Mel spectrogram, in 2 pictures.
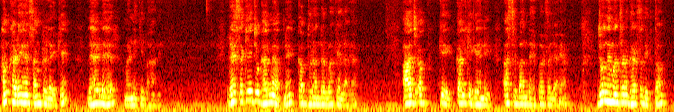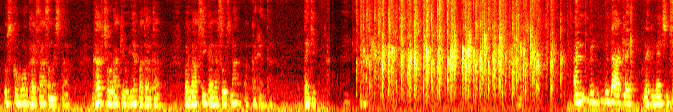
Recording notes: Stories and poetry from the UC PostGrad Students Association Open Mic Event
